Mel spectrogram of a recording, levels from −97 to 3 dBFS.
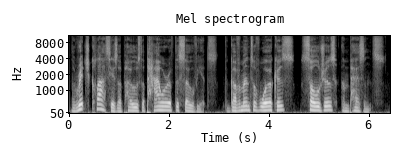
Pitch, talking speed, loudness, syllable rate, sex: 140 Hz, 140 wpm, -19 LUFS, 4.5 syllables/s, male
